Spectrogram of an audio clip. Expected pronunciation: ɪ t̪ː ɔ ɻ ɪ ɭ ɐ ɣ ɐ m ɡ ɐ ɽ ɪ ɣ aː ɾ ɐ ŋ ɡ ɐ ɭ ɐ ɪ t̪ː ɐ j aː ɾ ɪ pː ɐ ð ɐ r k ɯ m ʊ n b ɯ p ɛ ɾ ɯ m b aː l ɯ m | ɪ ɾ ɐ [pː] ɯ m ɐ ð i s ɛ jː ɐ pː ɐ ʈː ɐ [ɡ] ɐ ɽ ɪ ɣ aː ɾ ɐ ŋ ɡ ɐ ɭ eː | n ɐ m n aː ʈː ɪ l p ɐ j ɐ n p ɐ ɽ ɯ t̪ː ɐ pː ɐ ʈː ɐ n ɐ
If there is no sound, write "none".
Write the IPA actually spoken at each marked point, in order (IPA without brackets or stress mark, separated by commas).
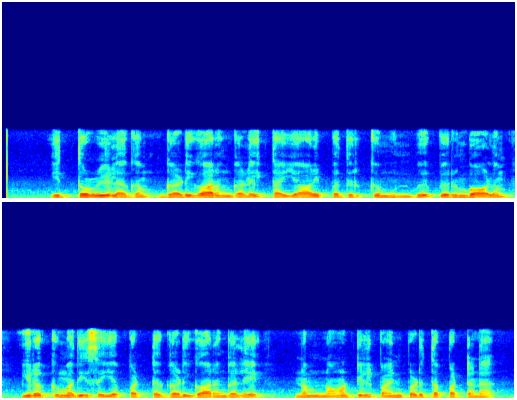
kː, ɡ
